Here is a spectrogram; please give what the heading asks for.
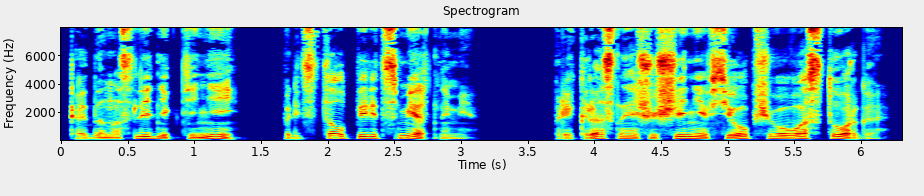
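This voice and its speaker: A man reading a fantasy novel aloud in a measured storytelling manner. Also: on the low side, warm tone, no echo, studio quality. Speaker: audiobook narrator. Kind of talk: scripted fantasy narration.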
